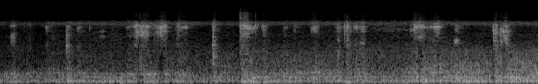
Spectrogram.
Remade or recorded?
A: recorded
